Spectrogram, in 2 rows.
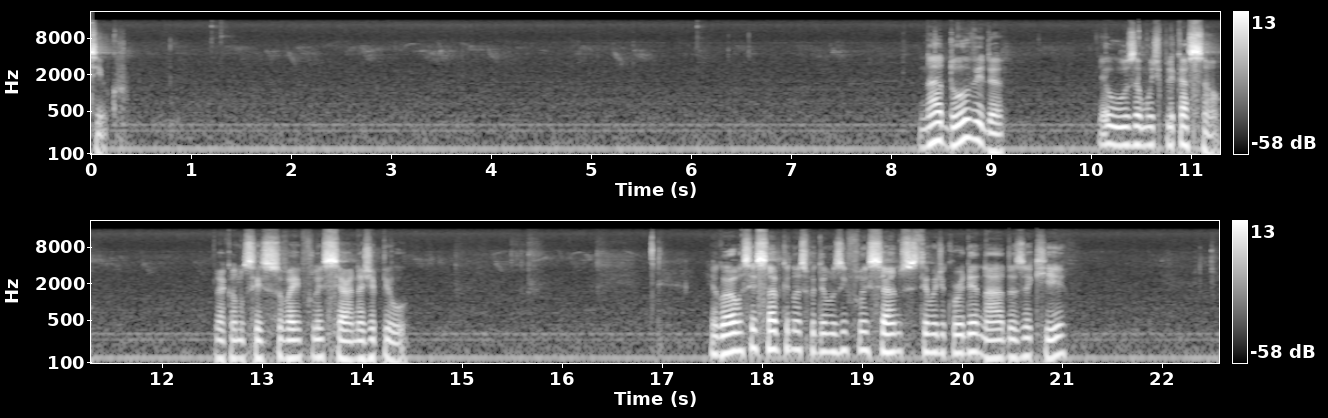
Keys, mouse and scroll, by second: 1.2 click, 4.7 ctrl+s, 6.0-8.8 drag, 17.7-19.2 drag, 22.4 alt+Tab.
